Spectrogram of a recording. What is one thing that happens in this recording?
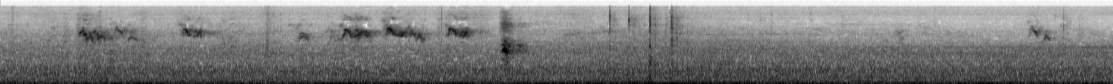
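A bird chirps in short, high calls.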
